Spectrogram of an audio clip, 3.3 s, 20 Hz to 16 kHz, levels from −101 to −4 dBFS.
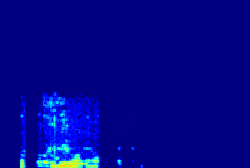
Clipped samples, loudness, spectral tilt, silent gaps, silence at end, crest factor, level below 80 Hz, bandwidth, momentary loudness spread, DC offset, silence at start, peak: under 0.1%; -43 LUFS; -4 dB/octave; 0.35-0.48 s, 1.34-1.56 s; 1.7 s; 18 dB; under -90 dBFS; 7 kHz; 16 LU; under 0.1%; 0.25 s; -30 dBFS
